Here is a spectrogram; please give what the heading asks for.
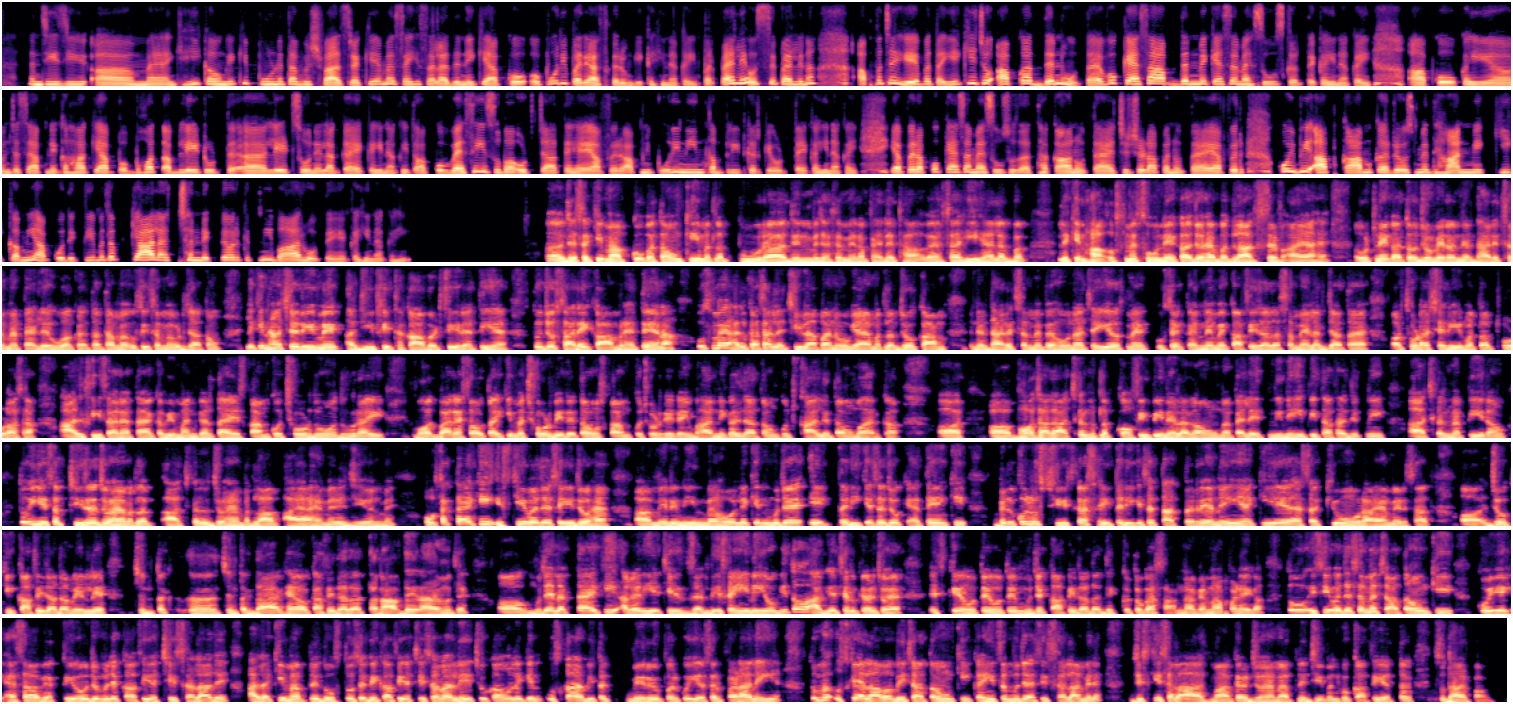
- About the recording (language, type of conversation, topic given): Hindi, advice, आपकी नींद का समय कितना अनियमित रहता है और आपको पर्याप्त नींद क्यों नहीं मिल पाती?
- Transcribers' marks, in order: other background noise; in English: "लेट"; in English: "लेट"; in English: "कंप्लीट"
